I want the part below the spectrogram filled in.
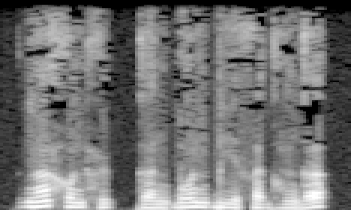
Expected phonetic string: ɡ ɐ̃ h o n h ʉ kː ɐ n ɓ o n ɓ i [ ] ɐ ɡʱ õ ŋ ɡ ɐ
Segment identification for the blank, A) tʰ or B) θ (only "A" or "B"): B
